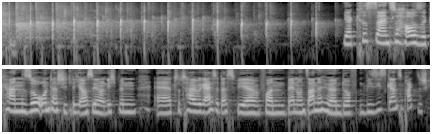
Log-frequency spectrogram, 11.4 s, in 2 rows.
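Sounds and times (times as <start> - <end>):
audience applause: 0.0 - 4.6
sharp evenly spaced louder claps: 0.0 - 4.7
speech: 4.6 - 11.4.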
